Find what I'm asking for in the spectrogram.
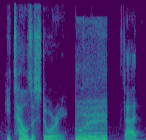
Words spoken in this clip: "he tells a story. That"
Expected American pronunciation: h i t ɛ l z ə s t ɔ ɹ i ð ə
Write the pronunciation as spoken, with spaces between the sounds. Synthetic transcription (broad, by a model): h i t ɛ l z ə s t ɔ ɹ i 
